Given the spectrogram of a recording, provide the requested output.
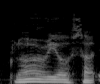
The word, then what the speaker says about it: Gloriosa: Gloriosa. It rhymes with Furiosa.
